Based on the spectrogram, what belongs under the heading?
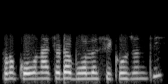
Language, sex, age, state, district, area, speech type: Odia, female, 30-45, Odisha, Balasore, rural, conversation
